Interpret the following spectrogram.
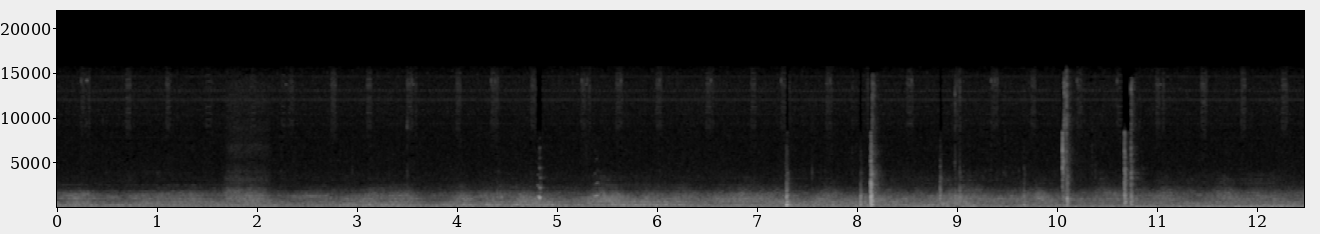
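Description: A steady low hum runs throughout, with a few sharp clicks and taps from locking pliers being released and a 3D-printed resin bullet mold being handled and opened.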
